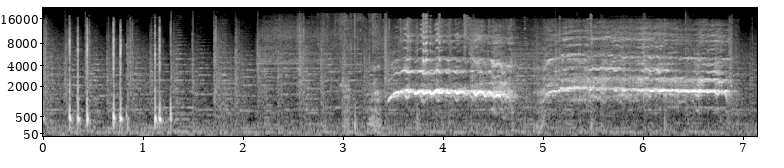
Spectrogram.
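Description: A horse neighs after stopping dead in front of an oncoming ATV; a few sharp hoof-like taps come first, then two long, loud, high whinnies follow one after the other.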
